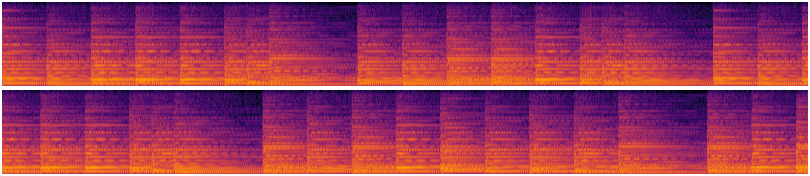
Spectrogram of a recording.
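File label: advance accompaniment, key c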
